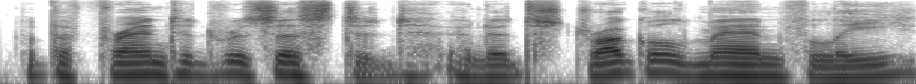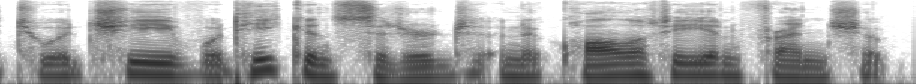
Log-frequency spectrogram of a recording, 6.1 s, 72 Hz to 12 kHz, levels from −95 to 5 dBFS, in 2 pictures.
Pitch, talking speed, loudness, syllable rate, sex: 120 Hz, 175 wpm, -20 LUFS, 5.5 syllables/s, male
